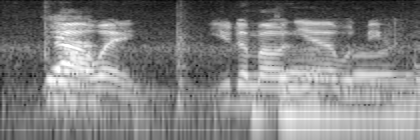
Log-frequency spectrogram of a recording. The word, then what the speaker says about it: Eudaimonia: There's a plethora of ways you can pronounce it. They all work. Even if you Google it and you play it, you'll get multiple variations. It's either Eudaimonia, Eudaimonia, anyone works.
